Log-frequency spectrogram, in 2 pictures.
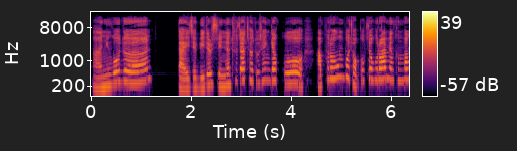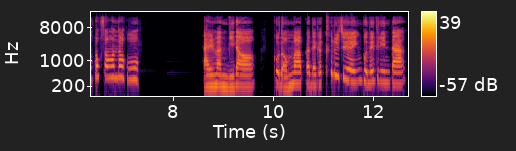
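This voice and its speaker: A woman's voice: on the high side, animated, moderate pace, darkish tone, smooth, dry recording, studio quality, soft background music, natural voice. A woman voicing a petulant, sarcastic young sister-in-law in an audio drama story. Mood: boastful.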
